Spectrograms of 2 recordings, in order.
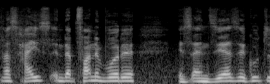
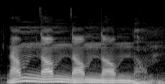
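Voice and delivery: mock munching; 5 semitones lower, slower than usual. GM imitates the heroes eating.

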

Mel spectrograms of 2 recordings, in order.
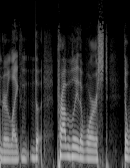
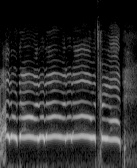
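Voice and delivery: very high, wailing mock sob; asked if she's crying, imitating her own tearful wail. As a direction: whimper it like you're falling apart. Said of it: "Are you crying now?".

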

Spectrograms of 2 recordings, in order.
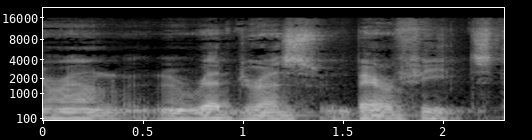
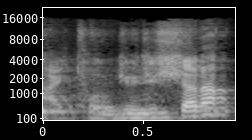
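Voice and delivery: stern inner voice; 4 semitones higher than usual. Acted. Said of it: "the other part of me says".

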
